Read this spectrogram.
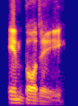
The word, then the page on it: embody: British English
